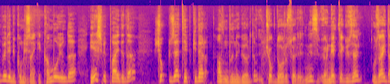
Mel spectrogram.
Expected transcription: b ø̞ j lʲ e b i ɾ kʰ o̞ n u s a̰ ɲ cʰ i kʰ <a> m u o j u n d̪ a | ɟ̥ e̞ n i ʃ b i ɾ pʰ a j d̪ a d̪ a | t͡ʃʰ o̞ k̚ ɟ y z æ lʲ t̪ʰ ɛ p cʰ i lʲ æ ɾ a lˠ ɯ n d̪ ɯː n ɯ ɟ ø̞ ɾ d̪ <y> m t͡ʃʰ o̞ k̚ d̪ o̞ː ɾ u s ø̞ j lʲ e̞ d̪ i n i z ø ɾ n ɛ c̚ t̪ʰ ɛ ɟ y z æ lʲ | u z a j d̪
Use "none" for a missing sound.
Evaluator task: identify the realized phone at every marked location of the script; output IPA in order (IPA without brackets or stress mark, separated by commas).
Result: a, y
